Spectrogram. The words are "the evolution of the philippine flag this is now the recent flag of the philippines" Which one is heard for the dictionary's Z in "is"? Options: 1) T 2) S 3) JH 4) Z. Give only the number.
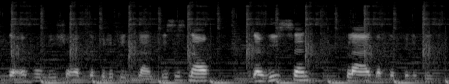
2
